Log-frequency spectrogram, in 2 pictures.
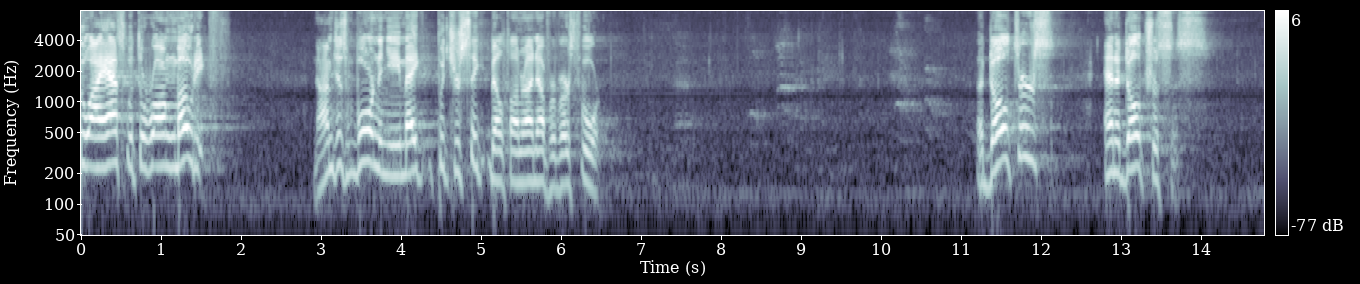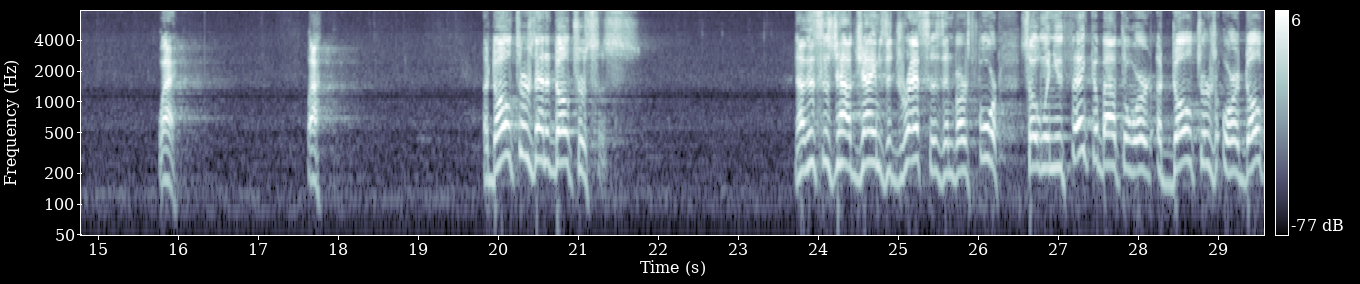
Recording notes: Recorded live during our Sunday morning service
